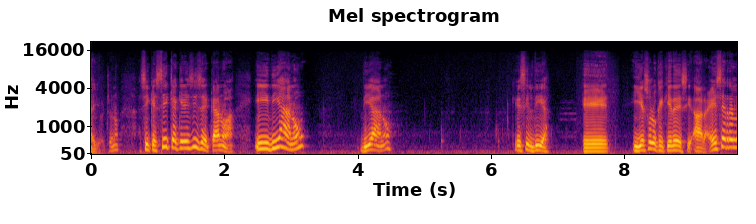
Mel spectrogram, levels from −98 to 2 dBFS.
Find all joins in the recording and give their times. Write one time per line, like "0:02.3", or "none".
0:07.3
